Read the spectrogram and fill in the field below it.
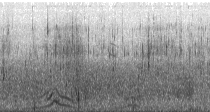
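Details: Rippling stream water and boat noise while sailing on the Tay, with a person's low speaking voice rising and falling in the background and no animal calls.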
